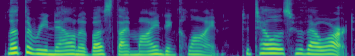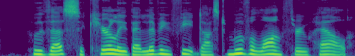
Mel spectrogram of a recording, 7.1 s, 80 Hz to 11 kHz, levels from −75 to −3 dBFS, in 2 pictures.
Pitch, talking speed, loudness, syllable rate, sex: 205 Hz, 210 wpm, -18 LUFS, 5.1 syllables/s, female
